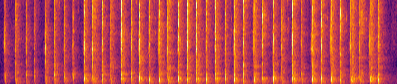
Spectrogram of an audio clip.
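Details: Rapid hollow drum-like claps, about two a second, from cupped hands striking the chest, with emphasis on the lower rib cage: manual chest percussion for airway clearance, demonstrated by an orthopedic physician.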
